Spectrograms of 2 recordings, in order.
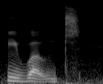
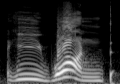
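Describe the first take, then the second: First: The vowel sounds like a long 'oh' sound. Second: The vowel sounds like 'ah', as in want. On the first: The speaker calls it right. "No, he won't" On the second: The speaker calls it wrong. "Not he won't"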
